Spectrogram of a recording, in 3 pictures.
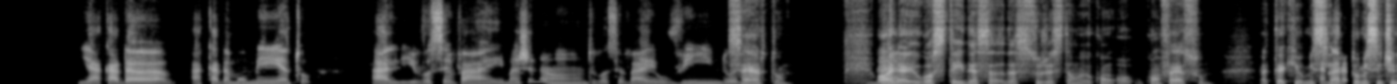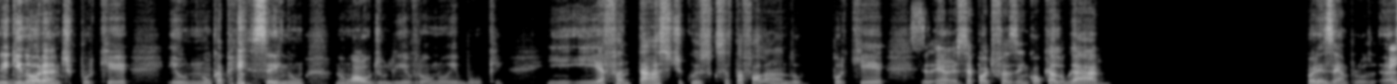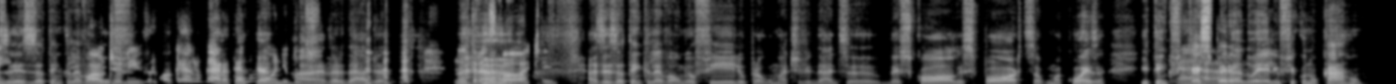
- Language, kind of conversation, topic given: Portuguese, advice, Como posso encontrar motivação para criar o hábito da leitura?
- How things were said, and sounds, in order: tapping; laughing while speaking: "pensei"; in English: "ebook"; chuckle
